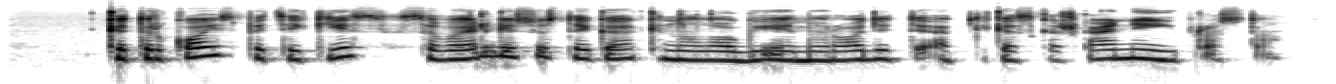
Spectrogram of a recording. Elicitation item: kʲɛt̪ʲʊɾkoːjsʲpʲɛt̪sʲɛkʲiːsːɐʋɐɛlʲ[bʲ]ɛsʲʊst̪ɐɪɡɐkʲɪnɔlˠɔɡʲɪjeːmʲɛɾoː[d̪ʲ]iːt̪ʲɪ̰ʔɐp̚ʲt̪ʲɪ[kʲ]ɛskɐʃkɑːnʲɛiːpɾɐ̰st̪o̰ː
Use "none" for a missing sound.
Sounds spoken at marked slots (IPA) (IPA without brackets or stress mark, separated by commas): ɡʲ, d̪ʲ, kʲ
